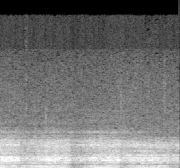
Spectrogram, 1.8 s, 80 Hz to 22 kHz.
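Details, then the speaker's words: Grundig Satellit 3400 Professional (late-1970s) under restoration, FM around 89 MHz on internal antenna, volume max: mostly steady hiss, strong stations barely coming through; very weak FM reception, cause still unknown. "volume's on max it should be a strong station right here can hardly hear it there's another strong station here you can hardly hear that"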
